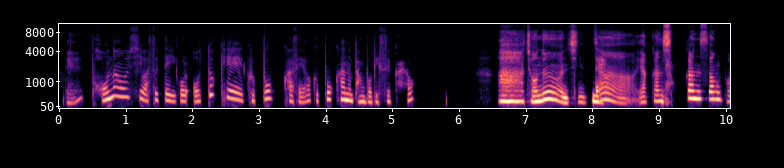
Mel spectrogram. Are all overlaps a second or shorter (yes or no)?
yes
